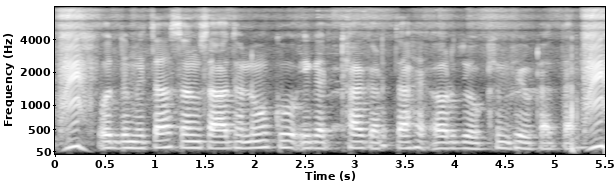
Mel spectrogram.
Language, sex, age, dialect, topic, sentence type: Hindi, male, 18-24, Kanauji Braj Bhasha, banking, statement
